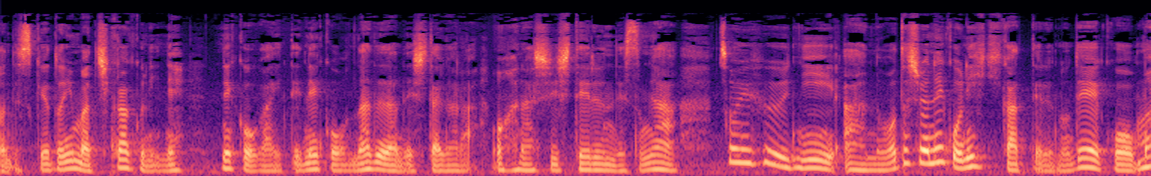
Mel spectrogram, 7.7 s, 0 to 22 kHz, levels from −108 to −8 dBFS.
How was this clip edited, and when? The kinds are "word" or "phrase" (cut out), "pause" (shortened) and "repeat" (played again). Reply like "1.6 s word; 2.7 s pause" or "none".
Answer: 3.2 s pause; 4.7 s pause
